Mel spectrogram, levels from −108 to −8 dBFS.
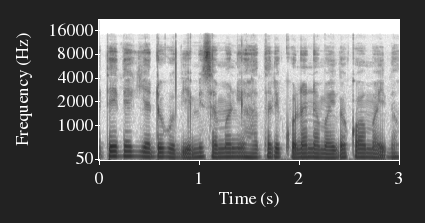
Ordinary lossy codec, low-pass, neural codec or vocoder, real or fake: none; 14.4 kHz; none; real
